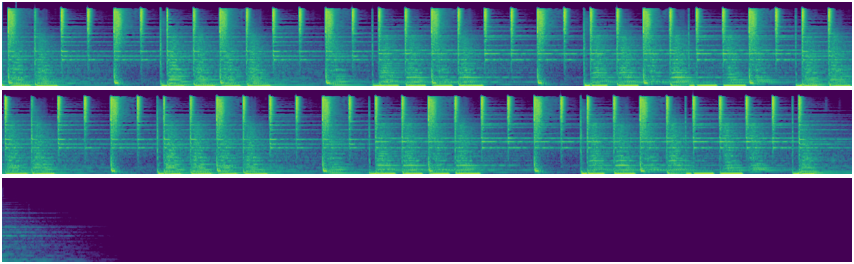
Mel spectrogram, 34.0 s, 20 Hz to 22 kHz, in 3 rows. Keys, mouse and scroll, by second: 0.0 middle click, 0.9 click, 2.2 middle click, 2.8-5.2 right drag, 5.2 click, 6.4-9.4 drag, 10.6-13.8 middle drag, 14.3-15.8 drag, 15.8-18.2 middle drag, 18.2 click, 21.5-24.5 drag, 27.1-27.6 scroll down 2, 30.4-33.5 drag.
